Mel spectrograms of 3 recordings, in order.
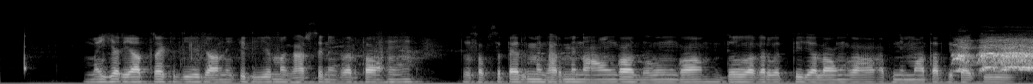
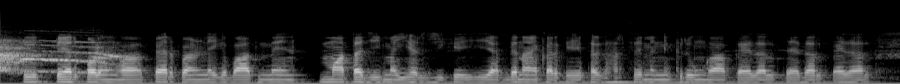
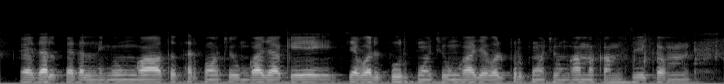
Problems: constant background noise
